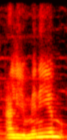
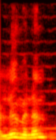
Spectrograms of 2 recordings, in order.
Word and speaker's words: aluminium: This is Sir Humphrey Davyy, the man who isolated aluminium or aluminum or aluminum.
